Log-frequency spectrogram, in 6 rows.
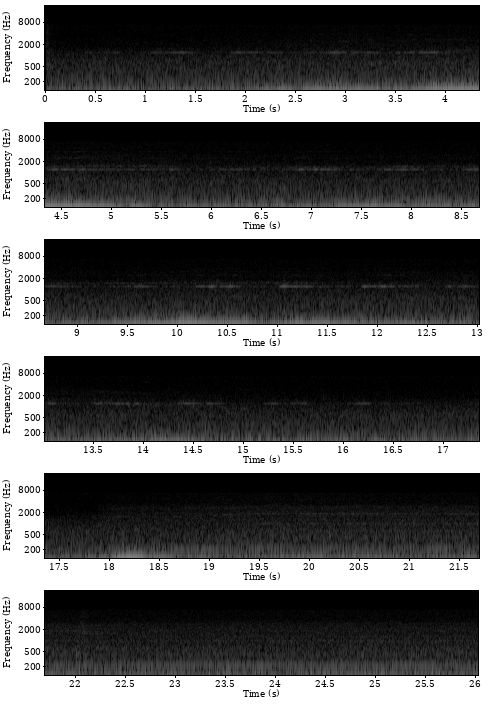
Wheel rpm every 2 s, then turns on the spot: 0, 0, 0, 0, 0, 0, 0, 0, 0, 0, 0, 0, 0.
none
